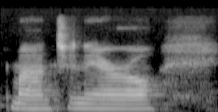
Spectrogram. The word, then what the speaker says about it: Montanaro: But it's Rosa Smith Montanaro if you wanted to look up my name. – Okay. You didn't roll your R there, Rosa. It's your own name.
